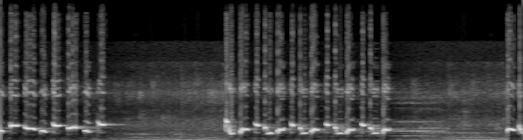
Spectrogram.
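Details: Yellow-vented bulbul male in fighting song, a lure to make other bulbuls sing back: quick series of bubbly, slurred chirps, a short gap, then another fast burst of jerky warbling notes.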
